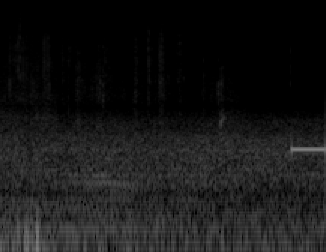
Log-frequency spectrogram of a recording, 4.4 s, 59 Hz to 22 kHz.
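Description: Faint footsteps through dry leaf litter and twigs on a forest floor. Right at the end a steady single-pitched tone starts abruptly: the Icom IC-705 transceiver's CW sidetone as it keys up to transmit for an SWR check.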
